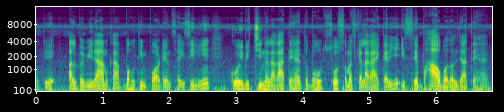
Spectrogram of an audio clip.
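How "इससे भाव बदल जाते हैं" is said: usual speaking voice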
